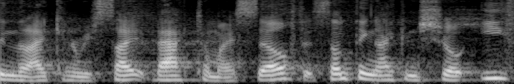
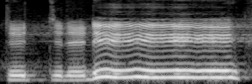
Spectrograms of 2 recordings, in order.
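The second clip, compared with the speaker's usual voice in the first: fanfare hum; 6 semitones higher, 4 dB louder, much slower than usual. Acted. He steps up.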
